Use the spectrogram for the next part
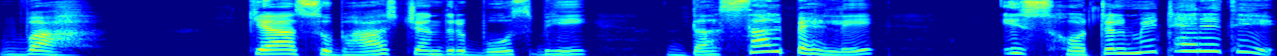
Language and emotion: Urdu, surprised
